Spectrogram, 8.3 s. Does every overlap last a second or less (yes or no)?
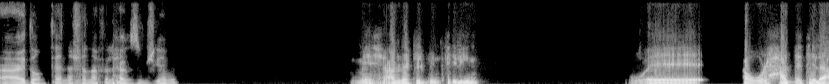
yes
